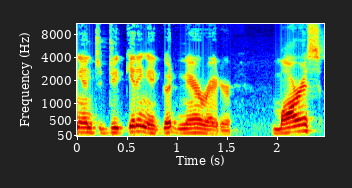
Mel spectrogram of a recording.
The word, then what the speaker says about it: Maurice: and you're looking into getting a good narrator Maris R Cravens it smell like spelled like Maurice Maurice M Au u r i c Mars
